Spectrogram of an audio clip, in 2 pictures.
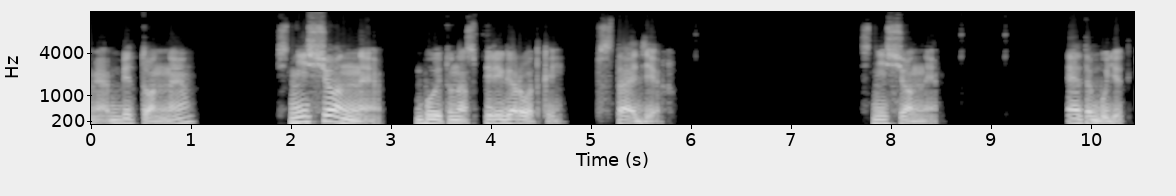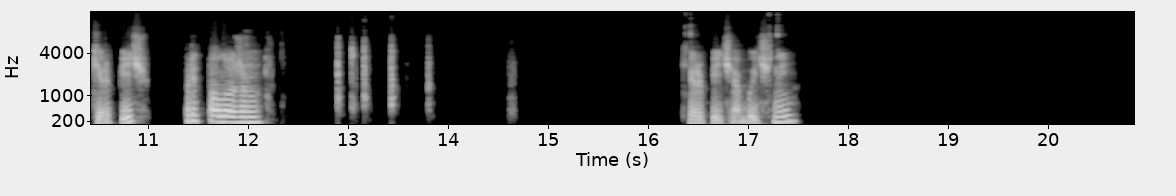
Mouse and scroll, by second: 0.1 middle click, 1.7 click, 3.7 click, 4.8 click, 5.9 click, 8.5 click, 9.0 click, 16.3 click, 17.1 click, 18.5 click, 19.3 click.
